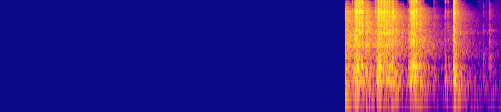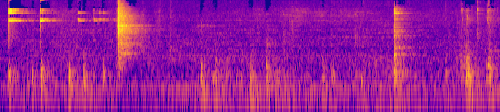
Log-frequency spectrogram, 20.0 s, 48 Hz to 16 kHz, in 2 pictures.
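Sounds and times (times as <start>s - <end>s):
bicycle bell ringing: 10.2s - 12.9s.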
